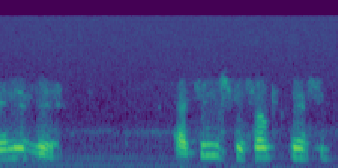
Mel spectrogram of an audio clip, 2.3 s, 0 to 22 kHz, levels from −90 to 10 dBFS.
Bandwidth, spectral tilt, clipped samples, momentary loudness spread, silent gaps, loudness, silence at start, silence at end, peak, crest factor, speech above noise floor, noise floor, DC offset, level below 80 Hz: 15.5 kHz; -5.5 dB/octave; under 0.1%; 8 LU; none; -25 LUFS; 0 s; 0.05 s; -8 dBFS; 16 dB; 29 dB; -52 dBFS; under 0.1%; -66 dBFS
